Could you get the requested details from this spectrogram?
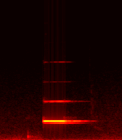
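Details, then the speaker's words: Hospital med-surg bed exit alarm being set by a caregiver: a single short electronic confirmation beep as the indicator light illuminates. "i know that it is set i heard one beep and the light next to that icon has illuminated indicating to me that the patient's bed exit alarm is set"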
